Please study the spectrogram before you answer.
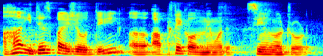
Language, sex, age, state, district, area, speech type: Marathi, male, 18-30, Maharashtra, Pune, urban, spontaneous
